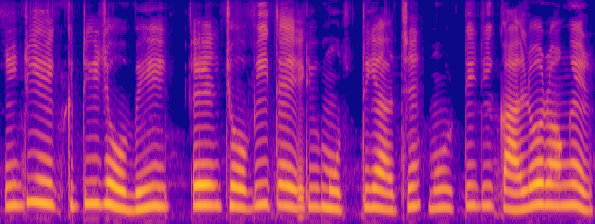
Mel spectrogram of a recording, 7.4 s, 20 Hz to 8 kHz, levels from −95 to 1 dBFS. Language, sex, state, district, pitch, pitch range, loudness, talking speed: Bengali, female, West Bengal, Kolkata, 265 Hz, 245-275 Hz, -22 LUFS, 95 wpm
